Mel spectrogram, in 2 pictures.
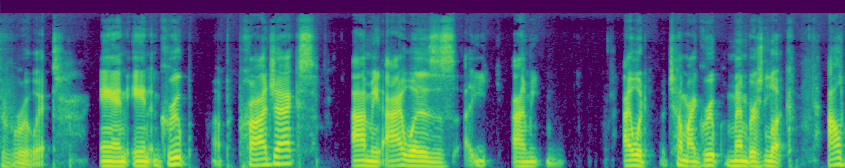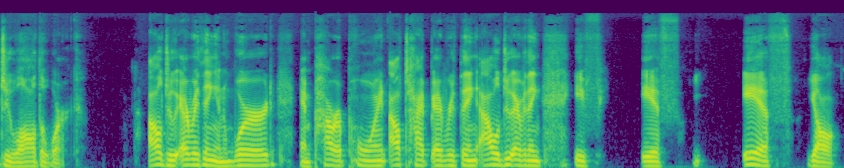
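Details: Real stuttering in an adult man who stutters and reports blocks and repetitions in his own speech.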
